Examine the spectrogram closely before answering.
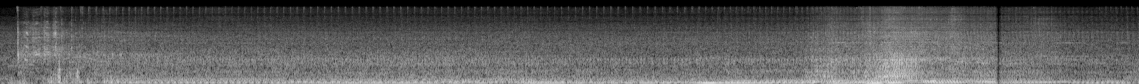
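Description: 2016 Yamaha NMAX scooter's single-cylinder engine starting and idling, its camshaft bearing freshly replaced, with a surge in engine noise about eight seconds in. It runs with a knocking, clunking noise that the owner still hears and suspects comes from the crankshaft bearings.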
